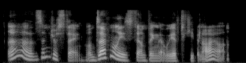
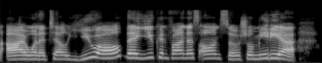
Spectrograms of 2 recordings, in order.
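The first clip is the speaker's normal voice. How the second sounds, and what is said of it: Newscaster-style announcer voice. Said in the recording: “getting my news voice back on”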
